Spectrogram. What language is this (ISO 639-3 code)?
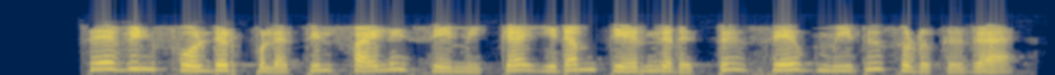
tam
